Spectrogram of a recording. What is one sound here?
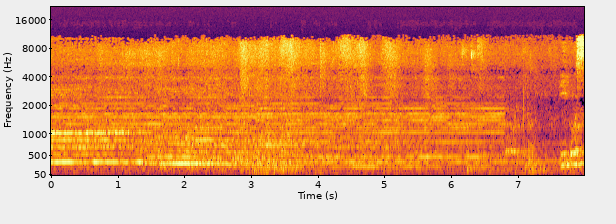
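A group of young people sings together, slow and steady.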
